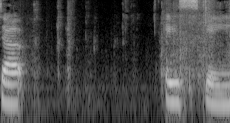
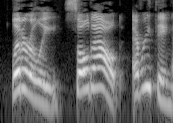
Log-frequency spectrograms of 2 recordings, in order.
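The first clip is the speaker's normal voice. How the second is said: laughing and loud, faster; thrilled; 6 semitones higher, 13 dB louder, faster than usual. Real, not acted. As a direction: burst out delighted over the sell-out. Thrilled about selling out.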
